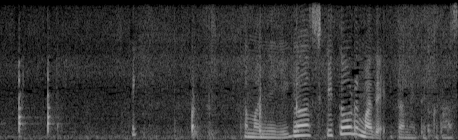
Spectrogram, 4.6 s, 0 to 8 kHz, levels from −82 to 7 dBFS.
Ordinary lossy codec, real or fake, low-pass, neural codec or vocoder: none; real; none; none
